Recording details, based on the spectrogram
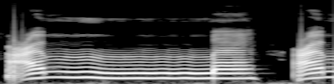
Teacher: Satu huruf laginya namanya adalah mim bertasydid. Nah, mim bertasydid juga ketika dia bertasydid dia adalah gunnah. Sama, dia juga dengung.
